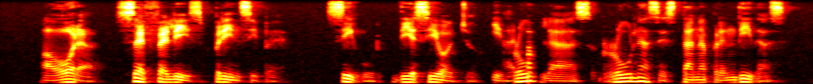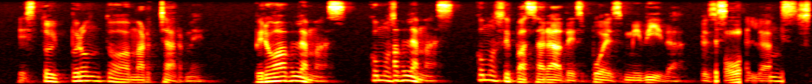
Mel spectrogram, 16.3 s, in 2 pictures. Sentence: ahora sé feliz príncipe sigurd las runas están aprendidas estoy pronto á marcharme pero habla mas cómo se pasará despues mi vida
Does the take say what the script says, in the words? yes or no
no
